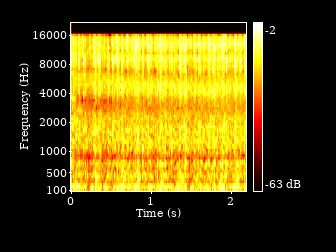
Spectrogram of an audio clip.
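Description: Trophy truck engine idling steadily, a low, evenly pulsing note.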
